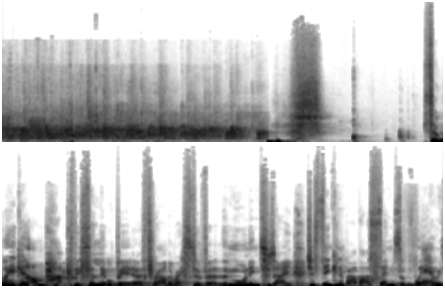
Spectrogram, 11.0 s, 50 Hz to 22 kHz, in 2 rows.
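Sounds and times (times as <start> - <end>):
room full of people applauding: 0.0 - 3.5
speech: 5.4 - 11.0.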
